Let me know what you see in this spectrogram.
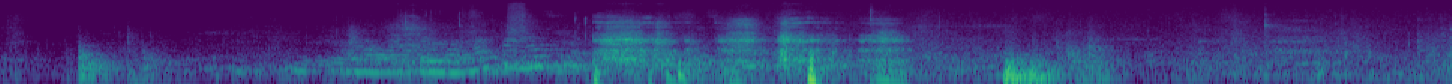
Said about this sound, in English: Sir, just could you help with the door, please?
